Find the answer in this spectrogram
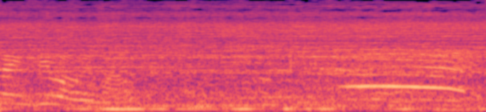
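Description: Reog Ponorogo gamelan music amid a crowd: a low drum beat pulsing steadily under voices, and near the end a single long held note that bends downward as it ends, typical of the slompret shawm that leads Reog music.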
